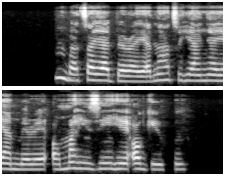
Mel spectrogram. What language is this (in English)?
Igbo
